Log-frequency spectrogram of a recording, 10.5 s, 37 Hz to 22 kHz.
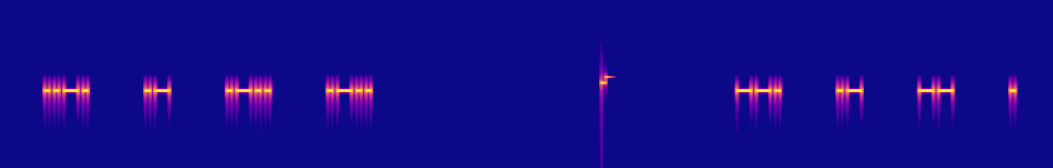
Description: Morse code, heard as a keyed tone, about 25 wpm, spaced as for 12 wpm, 700 Hz. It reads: FALL GAME
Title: 4x Character Spacing - Top 500 Words - 25wpm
